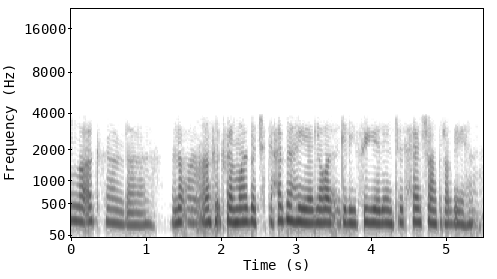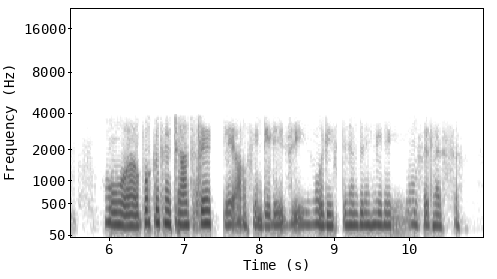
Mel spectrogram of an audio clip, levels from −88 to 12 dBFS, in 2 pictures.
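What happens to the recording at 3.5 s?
At 3.46 s a run of VoIP packets went missing, about 80 ms of audio, consistent with four 20 ms packets, and the speech codec covered the hole with packet loss concealment until about 3.60 s. The decoder kept repeating its last pitch and vocal tract filter while turning the gain down frame by frame, so the speech smears into a buzzy tone or coloured noise that fades. Because each frame leans on the one before, the voice sounds weak or distorted for a short stretch after real packets resume.

That moment sits inside a continuous G.729 encoding, the G.729A variant at 8 kbit/s. This codec rebuilds each 10 ms frame from a filter model, a pitch predictor and a handful of pulses, and discards everything above 4 kHz. Around 3.5 s, as throughout, that gives the speech a plainly audible rough, synthetic, band-limited quality. The concealment sound is built from the same model, so it carries the same dull, narrowband colour.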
